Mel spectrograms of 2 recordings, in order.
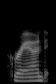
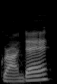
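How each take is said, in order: First: The word ends on the d, no final vowel. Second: The word ends with a sounded final vowel. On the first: The speaker calls it wrong. "said two different ways" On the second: The speaker calls it right. "I'm pretty sure it's grande though"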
